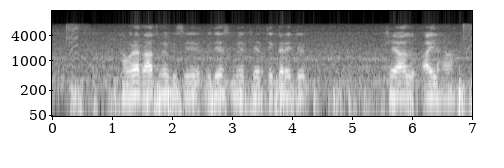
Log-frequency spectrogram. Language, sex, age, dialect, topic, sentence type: Bhojpuri, male, 18-24, Southern / Standard, agriculture, question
